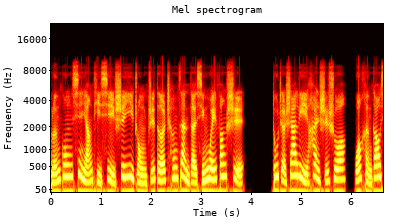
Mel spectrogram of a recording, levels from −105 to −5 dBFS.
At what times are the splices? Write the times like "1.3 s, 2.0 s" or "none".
4.0 s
